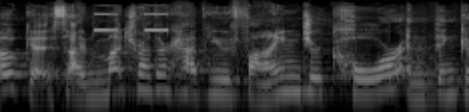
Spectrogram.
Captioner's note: timer beeps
